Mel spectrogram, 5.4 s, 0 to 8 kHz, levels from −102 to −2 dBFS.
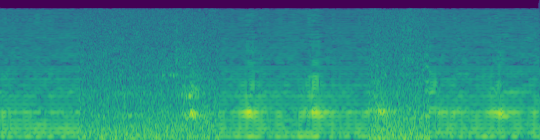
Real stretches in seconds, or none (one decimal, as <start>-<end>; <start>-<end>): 0.8-2.2; 3.7-4.3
